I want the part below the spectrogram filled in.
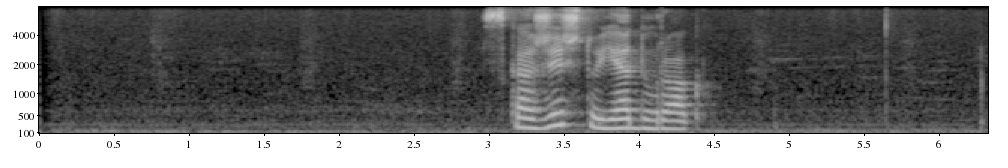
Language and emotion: Russian, neutral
